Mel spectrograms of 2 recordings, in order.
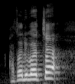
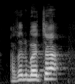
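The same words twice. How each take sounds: The two takes are said the same way.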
